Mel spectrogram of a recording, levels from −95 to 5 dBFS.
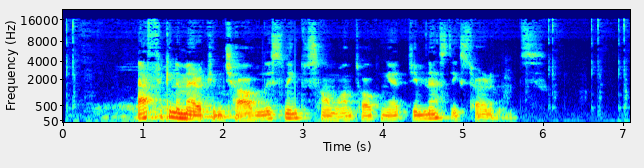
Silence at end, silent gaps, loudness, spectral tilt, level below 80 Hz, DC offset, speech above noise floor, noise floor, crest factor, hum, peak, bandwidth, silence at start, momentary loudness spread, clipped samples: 1.2 s; none; -19 LUFS; -6.5 dB/octave; -50 dBFS; under 0.1%; 36 dB; -55 dBFS; 18 dB; none; -2 dBFS; 17 kHz; 0.75 s; 20 LU; under 0.1%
